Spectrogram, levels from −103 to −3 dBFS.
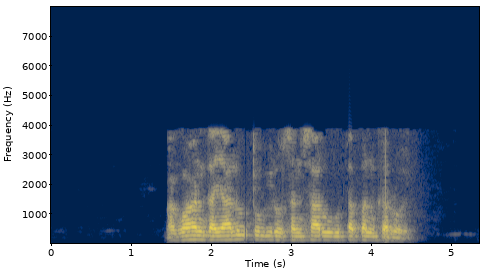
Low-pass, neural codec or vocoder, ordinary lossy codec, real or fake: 7.2 kHz; none; AAC, 16 kbps; real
